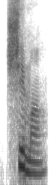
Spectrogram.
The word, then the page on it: shimmer: Indian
